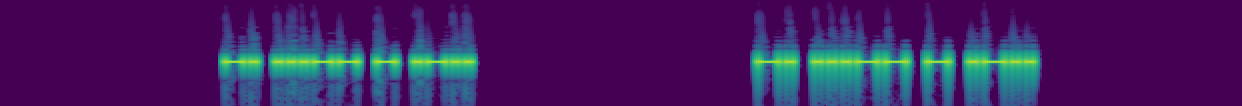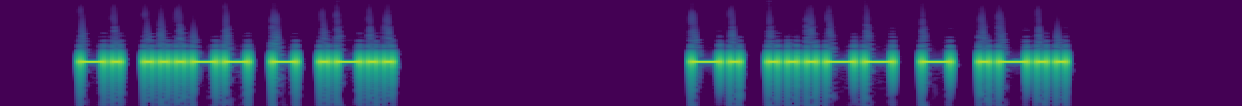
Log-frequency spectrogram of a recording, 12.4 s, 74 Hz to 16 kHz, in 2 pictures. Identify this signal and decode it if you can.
Morse code, heard as a keyed tone, about 32 wpm, 700 Hz. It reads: N3TL N3TL N3TL N3TL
